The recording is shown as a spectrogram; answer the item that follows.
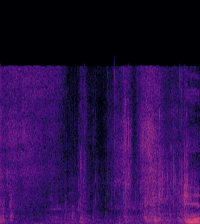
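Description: Soft crinkling and rustling of kit packaging as items are handled and lifted out, with a short laugh at the very end.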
